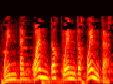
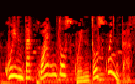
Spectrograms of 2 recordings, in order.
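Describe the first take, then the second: First: It is said at a normal, quick pace. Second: It is said slowly and carefully.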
